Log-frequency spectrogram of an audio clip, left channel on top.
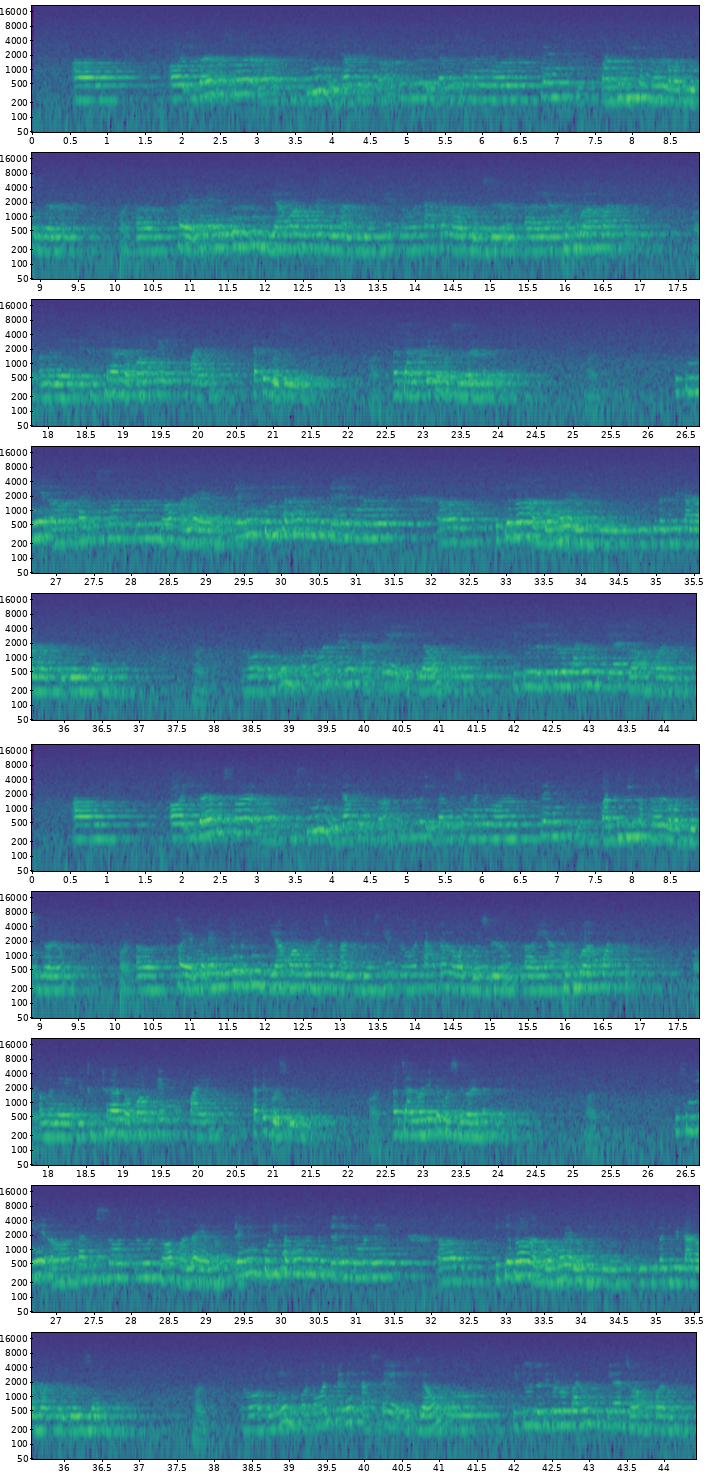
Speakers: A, on the right; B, on the right.
A: অ'। অ'এইবাৰ বছৰ অ' বেছি মই নেযাও তেনেকুৱা কিন্তু এইবাৰ বছৰ মানে মোৰ ফ্ৰেণ, বান্ধৱীহঁতৰ লগত গৈছিলোঁ আৰু।
B: হয়
A: অ', হয়, মানে ন নতুন নতুন বিয়া হোৱা মোৰো এজন বান্ধৱী আছে, ত' তাহাঁতৰ লগত গৈছিলোঁ। অ', এইয়া হুহুৱাও
B: হয়
A: কোৱাটো,
B: হয়
A: অ' মানে ধূপ ধৰা ন পাওতে পাই তাতে
B: হয়
A: গৈছিলো।
B: হয়
A: অ জানুৱাৰীত গৈছিলোঁ বাৰু তাতে।
B: হয়।
A: সেইখিনিয়ে, অ' তাৰ পিছত যোৱা হোৱা নাই আৰু, প্লেনিং কৰি চাব কিন্তু প্লানিংটো মানে অ' কেতিয়াবা নহয় আৰু সেইটো, কিবা কিবি কাৰণত ৰৈ যায়।
B: হয়।
A: ত' এনেই বৰ্তমান প্লেনিং আছে এতিয়াও, ত' সিটো যদি কৰিব পাৰো তেতিয়া যোৱা হ'ব আৰু।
